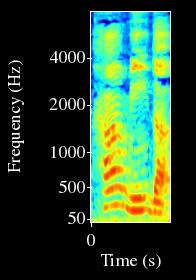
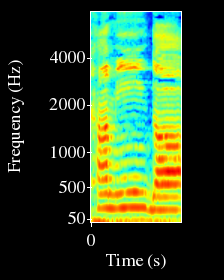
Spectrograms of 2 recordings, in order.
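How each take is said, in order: First: The word flows smoothly without stretching. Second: The sound after the m is drawn out. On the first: The speaker calls it right. "हामीदा बस।" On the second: The speaker calls it wrong. "अगर कोई मीम के बाद खींच दे तो गलत। अगर कोई कहे हामीदा, नहीं"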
